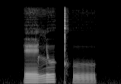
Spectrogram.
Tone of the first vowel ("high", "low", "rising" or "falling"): low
